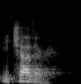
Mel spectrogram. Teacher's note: a native speaker will take the CH sound with the O and mix it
